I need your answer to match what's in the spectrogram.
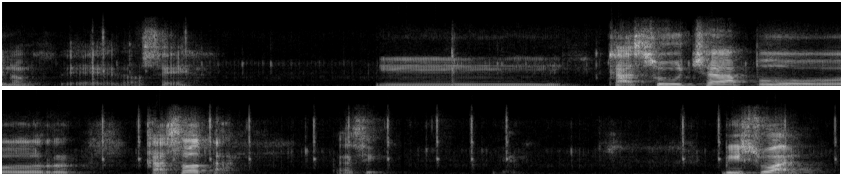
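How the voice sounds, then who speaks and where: A man's voice: mid-range voice, fairly bright tone, lo-fi sound. A man giving a classroom lecture, explaining step by step and often checking that listeners follow. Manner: explanatory, checks understanding with frequent rhetorical questions.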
